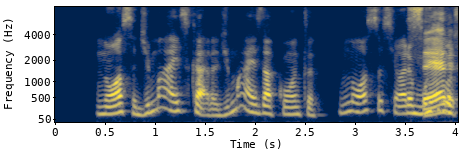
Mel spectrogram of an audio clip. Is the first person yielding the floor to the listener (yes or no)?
yes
